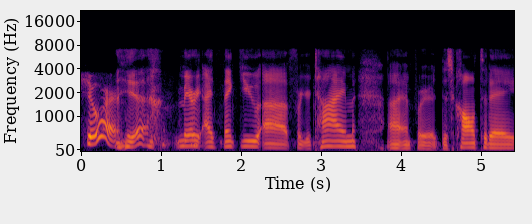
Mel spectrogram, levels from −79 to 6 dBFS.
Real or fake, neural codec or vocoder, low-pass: real; none; 7.2 kHz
